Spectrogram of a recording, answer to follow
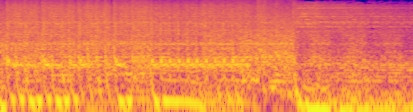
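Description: Raw hardstyle dance music: hard distorted kick drums under a synth melody. About three seconds in the kicks stop and the track drops into held low notes with the top end cut away.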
